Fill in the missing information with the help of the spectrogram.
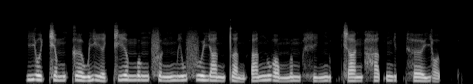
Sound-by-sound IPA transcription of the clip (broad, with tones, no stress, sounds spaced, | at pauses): j o˧ c ə˨˩˦ m k əː˨˩˦ w j i˨˩˨ ə̯ c i˧ ə̯ m o˧˥ ŋ f ə˨˩˦ ŋ m i˧˥ w f u˧ j a˨˩˦ n t̪ a˨˩˨ n ʔ a˧˥ n w ɔ˨˩˨ m ə˧ m h i˨˩˦ ŋ ɨ˨˩ p̚ c a˧ ŋ h a˦˥ t̚ ŋ i˦˥ t̚ h əː˧ j ɔ˨˩ t̚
